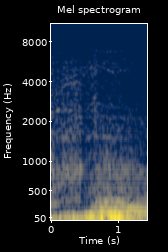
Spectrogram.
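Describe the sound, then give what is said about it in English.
A car engine rumbles low, then swells into a steady revving drone as the vehicle pulls off, driving a mother and her son back to their house, holding its loudness to the end without any voices. “As Joel and his mum drove back to their house, Joel watched the landscape change.”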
